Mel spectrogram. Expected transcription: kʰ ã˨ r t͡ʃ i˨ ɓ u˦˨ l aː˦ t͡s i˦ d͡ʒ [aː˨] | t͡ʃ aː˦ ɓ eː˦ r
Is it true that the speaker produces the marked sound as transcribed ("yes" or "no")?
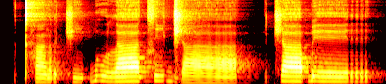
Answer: yes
